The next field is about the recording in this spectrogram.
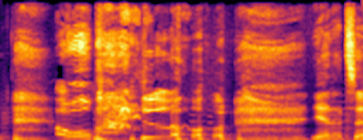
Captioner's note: laughs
